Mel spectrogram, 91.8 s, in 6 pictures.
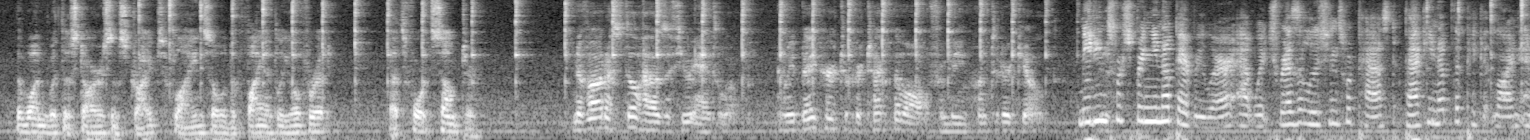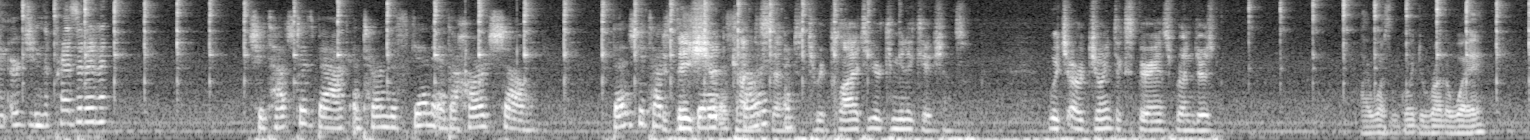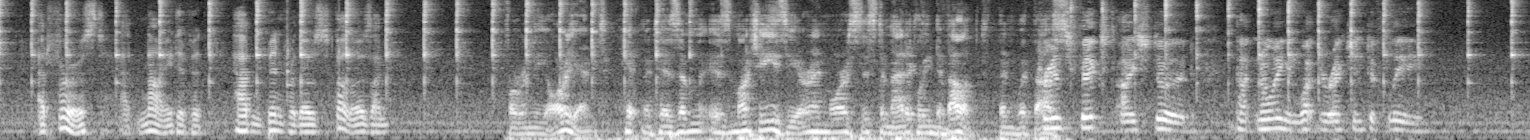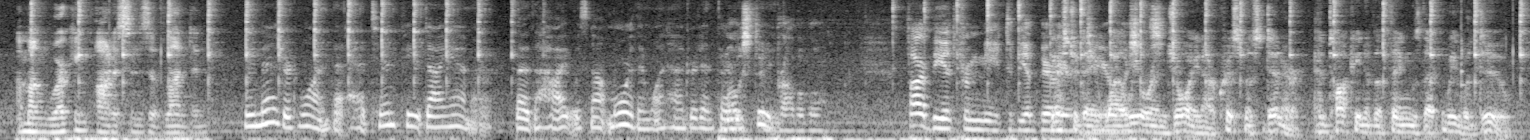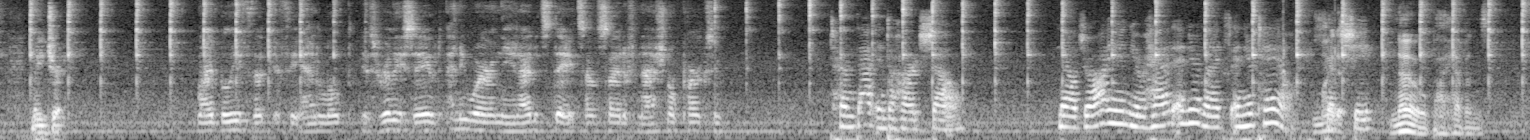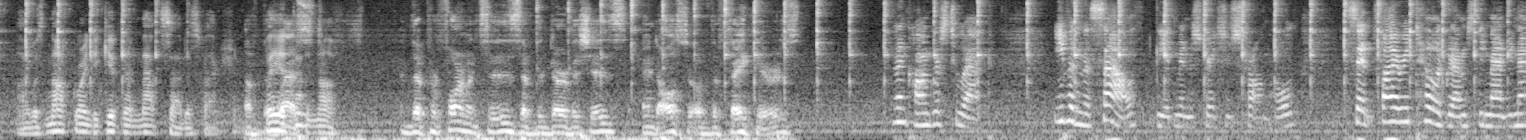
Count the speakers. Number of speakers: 10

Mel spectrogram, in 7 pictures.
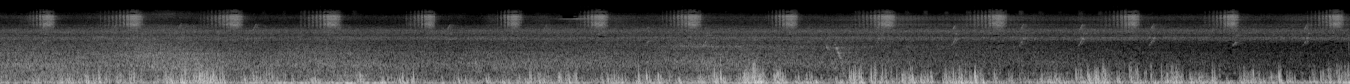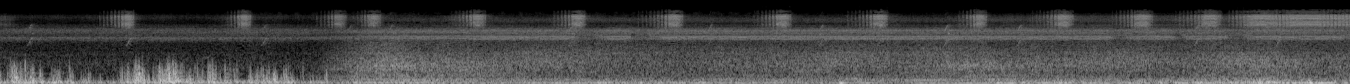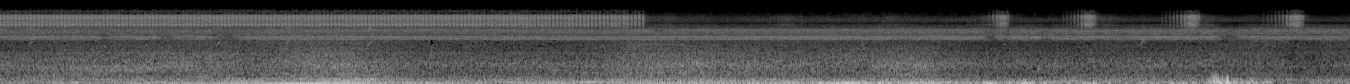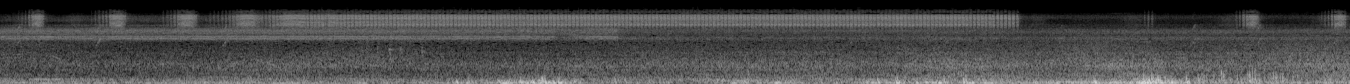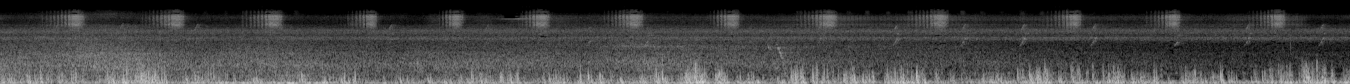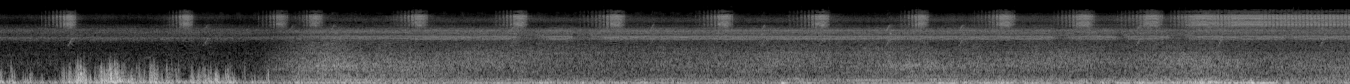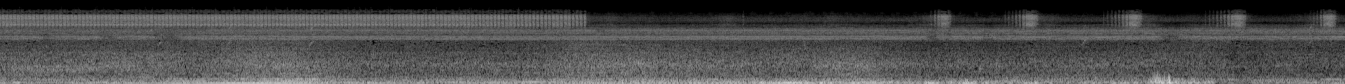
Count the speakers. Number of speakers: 0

